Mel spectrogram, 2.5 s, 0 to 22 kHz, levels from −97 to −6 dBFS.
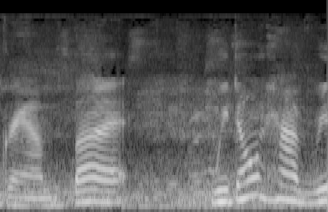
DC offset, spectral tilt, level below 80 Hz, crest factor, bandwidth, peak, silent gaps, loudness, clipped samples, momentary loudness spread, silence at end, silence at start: under 0.1%; -6 dB/octave; -78 dBFS; 16 dB; 16 kHz; -10 dBFS; none; -25 LUFS; under 0.1%; 12 LU; 0 s; 0 s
